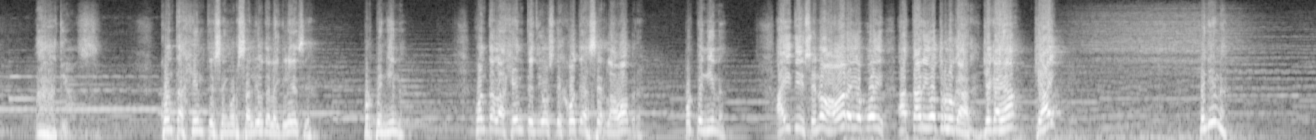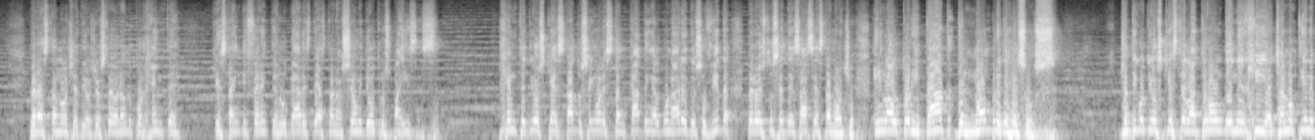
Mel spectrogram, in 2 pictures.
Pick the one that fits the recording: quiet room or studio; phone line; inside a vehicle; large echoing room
large echoing room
